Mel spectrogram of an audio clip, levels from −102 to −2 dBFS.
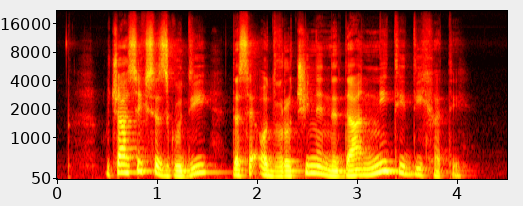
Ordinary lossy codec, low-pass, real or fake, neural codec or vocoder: none; none; real; none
